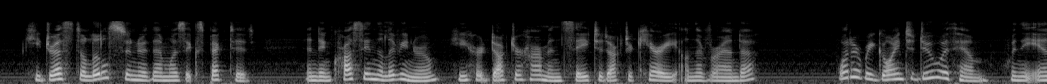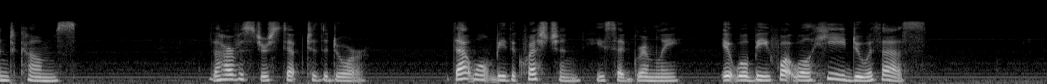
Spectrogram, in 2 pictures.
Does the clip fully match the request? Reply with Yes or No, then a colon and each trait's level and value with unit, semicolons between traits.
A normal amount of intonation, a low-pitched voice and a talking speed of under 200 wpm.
No: average, 4.0 semitones; high, 190 Hz; average, 170 wpm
